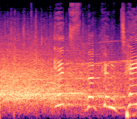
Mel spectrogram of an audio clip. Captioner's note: applause; cheering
